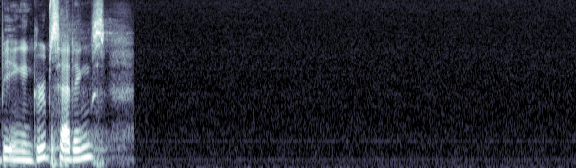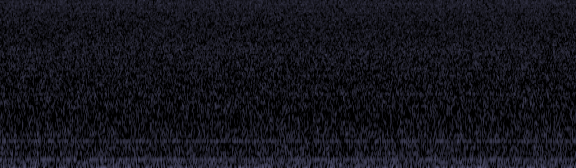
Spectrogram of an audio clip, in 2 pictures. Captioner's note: audio cuts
